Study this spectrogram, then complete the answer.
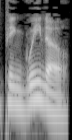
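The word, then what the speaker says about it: pingüino: The letter U, with diaresis, is used in this context to indicate that the U is not silent, e.g. pinguino, pinguino.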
